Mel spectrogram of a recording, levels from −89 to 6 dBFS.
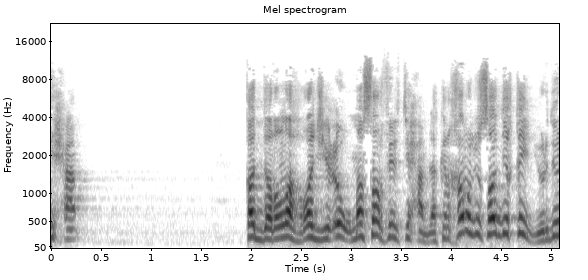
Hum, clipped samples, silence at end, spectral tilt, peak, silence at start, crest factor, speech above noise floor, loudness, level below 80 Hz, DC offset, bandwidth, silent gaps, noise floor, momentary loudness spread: none; under 0.1%; 0 s; -5 dB/octave; 0 dBFS; 0 s; 20 dB; 55 dB; -19 LUFS; -76 dBFS; under 0.1%; 12 kHz; none; -73 dBFS; 12 LU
